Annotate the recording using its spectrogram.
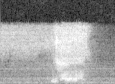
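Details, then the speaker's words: Mechanical ventilator breath cycle from a podcaster's ventilator: a brief airy hiss of air delivery rising and fading in a quiet room. "hello everyone my name is that noise you're hearing is my ventilator and welcome to page-turners"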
